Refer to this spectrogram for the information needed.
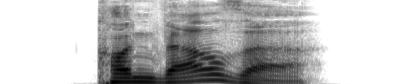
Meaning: inflection of konvers: 1. strong/mixed nominative masculine singular 2. strong genitive/dative feminine singular 3. strong genitive plural
- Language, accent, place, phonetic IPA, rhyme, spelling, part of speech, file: German, Germany, Berlin, [kɔnˈvɛʁzɐ], -ɛʁzɐ, konverser, adjective, De-konverser.ogg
